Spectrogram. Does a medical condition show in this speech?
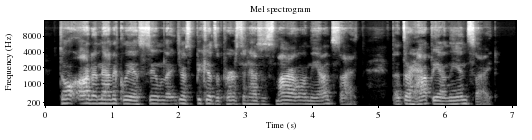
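Yes: cerebral palsy.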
